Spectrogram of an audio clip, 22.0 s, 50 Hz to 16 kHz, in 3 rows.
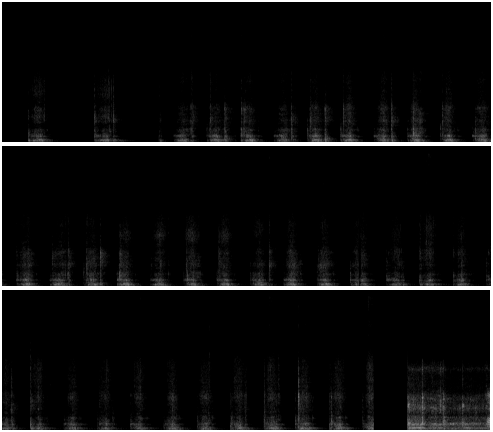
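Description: SilverCrest SBB 850 D1 bread maker kneading dough: its motor and kneading paddles run in short, regular pulses, about two a second, mixing flour and water into a dough ball.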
